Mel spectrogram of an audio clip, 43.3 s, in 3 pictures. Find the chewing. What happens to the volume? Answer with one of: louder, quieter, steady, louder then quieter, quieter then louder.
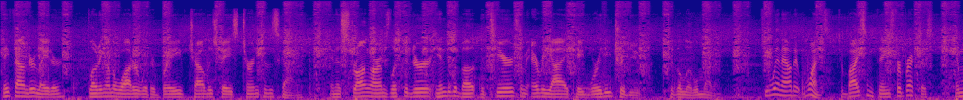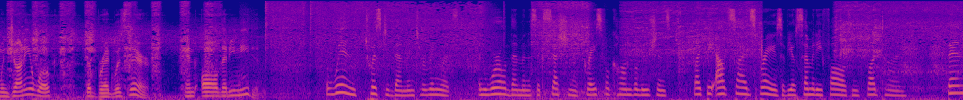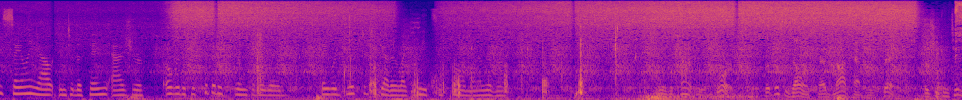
louder then quieter.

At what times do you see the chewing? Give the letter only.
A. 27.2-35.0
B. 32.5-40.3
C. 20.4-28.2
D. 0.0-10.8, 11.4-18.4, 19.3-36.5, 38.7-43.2
B.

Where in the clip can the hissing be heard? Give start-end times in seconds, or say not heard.
0.0-43.2.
